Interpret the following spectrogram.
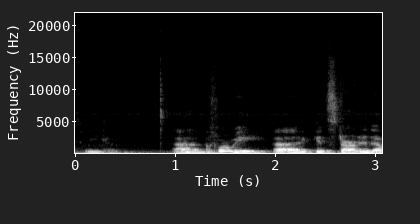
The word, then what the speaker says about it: Tamekiah: Tamekiah.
